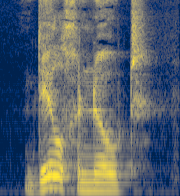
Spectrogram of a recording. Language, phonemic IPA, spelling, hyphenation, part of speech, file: Dutch, /ˈdeːl.ɣəˌnoːt/, deelgenoot, deel‧ge‧noot, noun, Nl-deelgenoot.ogg
- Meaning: someone who shares something with you, an associate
